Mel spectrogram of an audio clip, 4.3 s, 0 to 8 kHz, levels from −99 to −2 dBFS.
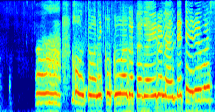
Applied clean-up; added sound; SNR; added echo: neural mask model Resemble Enhance denoiser.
